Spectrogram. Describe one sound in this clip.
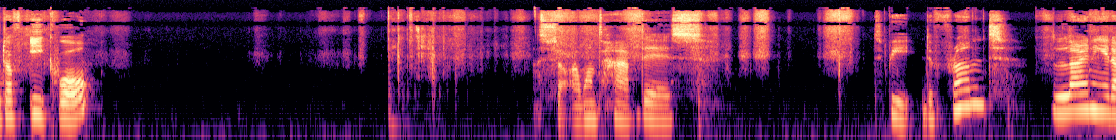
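Hands rub and smooth a sheet of paper.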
